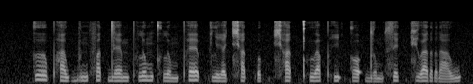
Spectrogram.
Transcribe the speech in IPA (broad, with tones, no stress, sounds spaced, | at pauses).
k ɤː˥˩ pʰ a˧ w b u˧ n f a˦˥ t̚ d ɛː˧ m pʰ l o˥˩ m kʰ l o˩˦ m pʰ ɛː˥˩ p̚ k l i˩˦ a̯ t͡ɕʰ a˦˥ t̚ ʔ o˨˩ k̚ t͡ɕʰ a˦˥ t̚ pʰ u˦˥ a̯ pʰ i˦˥ ʔ k ɔ˦˥ ʔ d o˨˩ m s e˥˩ k̚ t͡ɕ u˦˥ a̯ r a˩˦ w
